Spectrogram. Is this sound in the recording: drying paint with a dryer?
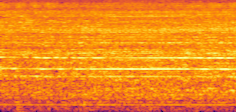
yes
